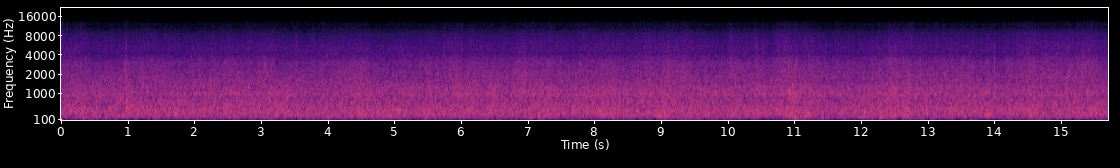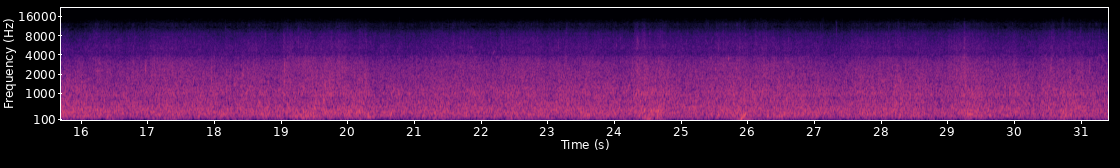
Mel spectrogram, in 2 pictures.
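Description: Steady rushing of a fast mountain river running high with runoff, water churning over rocks in riffles.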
